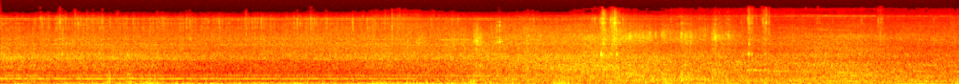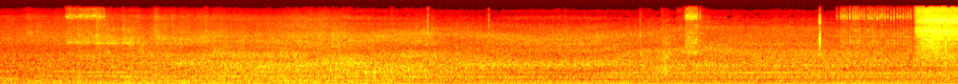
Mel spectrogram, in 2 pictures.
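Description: Bicycle tyres roll on asphalt.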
